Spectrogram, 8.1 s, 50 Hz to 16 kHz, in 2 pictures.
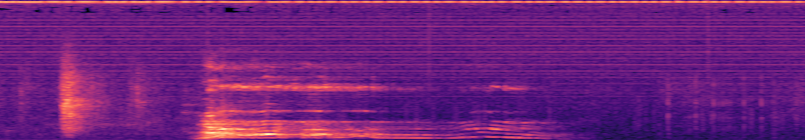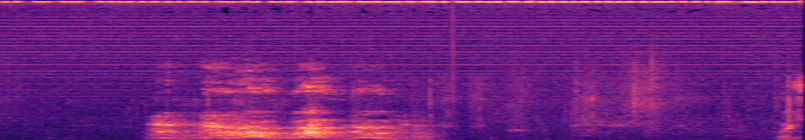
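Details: Sunny, a female Irish Setter on 1987 VHS footage, answers her owner asking where her dad is with a long warbling moan ending in rapid up-and-down pitch swoops, then a rougher, noisier vocal burst after a pause.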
